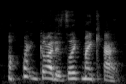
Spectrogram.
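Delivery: normal talking voice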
